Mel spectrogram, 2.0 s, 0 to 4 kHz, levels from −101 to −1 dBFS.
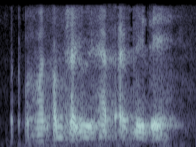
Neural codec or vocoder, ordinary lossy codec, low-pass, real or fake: codec, 16 kHz, 4 kbps, FreqCodec, smaller model; AAC, 16 kbps; 3.6 kHz; fake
